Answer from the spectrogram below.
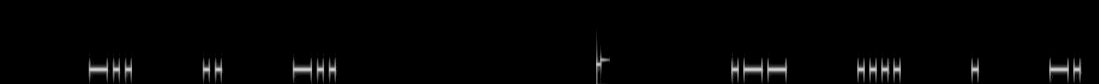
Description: Morse code, heard as a keyed tone, about 20 wpm, spaced as for 9 wpm, 690 Hz. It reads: DID WHEN
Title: 4x Character Spacing - Top 100 Words - 20wpm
